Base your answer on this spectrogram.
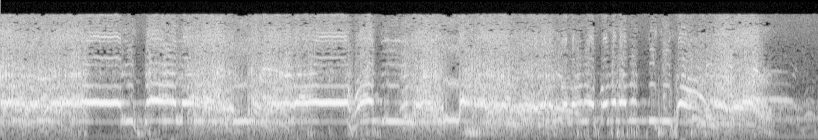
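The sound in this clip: Crowd chanting the takbir, Allahu Akbar, in loud unison shouts that come in repeated surging waves over a steady murmur of many voices, fading toward the end.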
